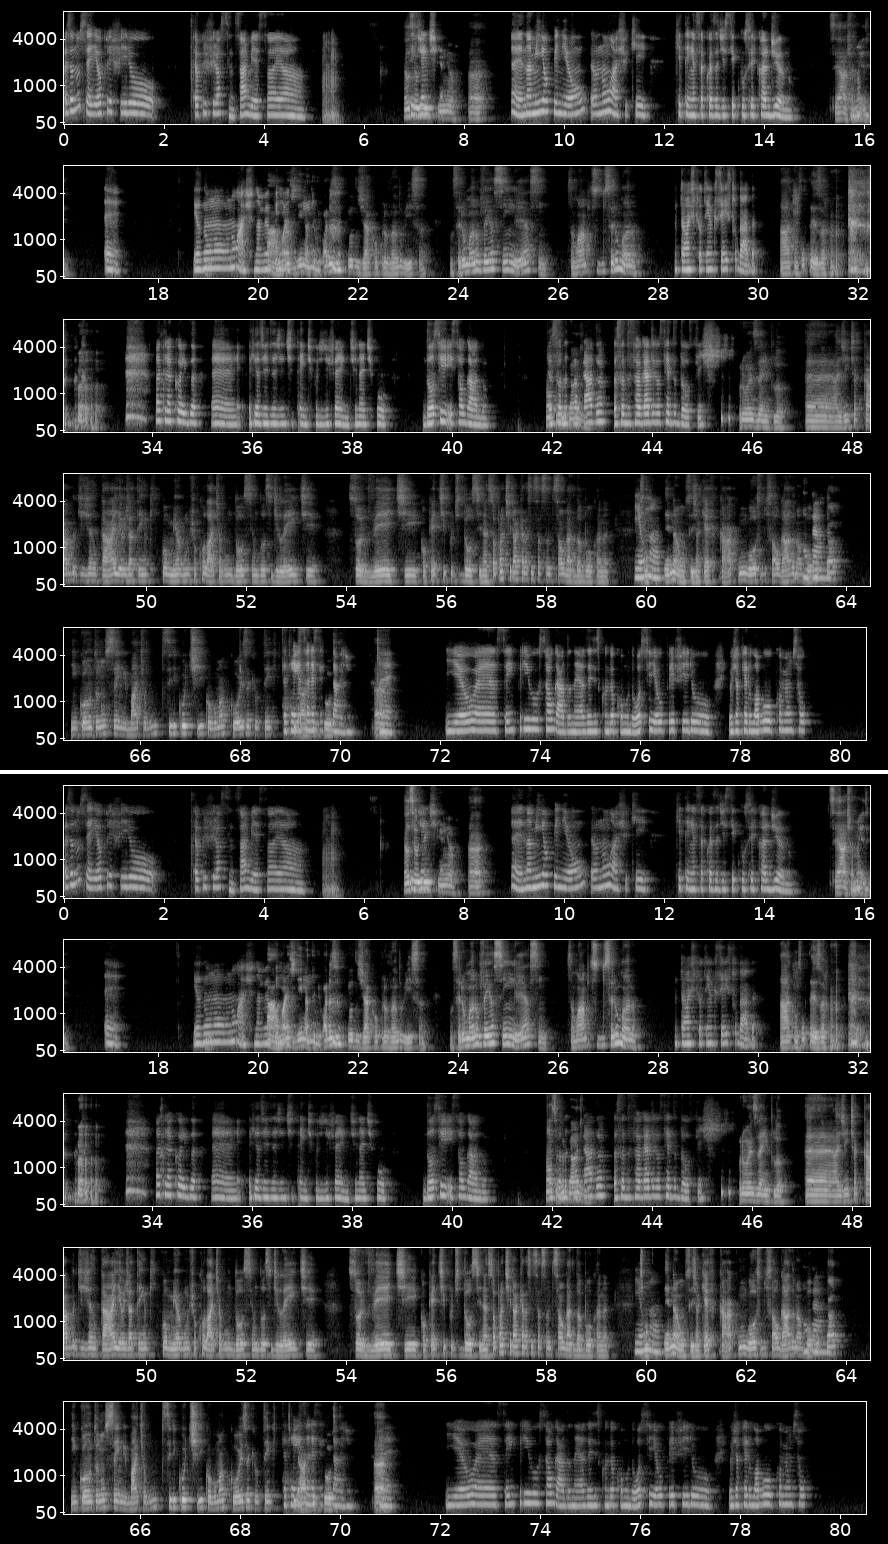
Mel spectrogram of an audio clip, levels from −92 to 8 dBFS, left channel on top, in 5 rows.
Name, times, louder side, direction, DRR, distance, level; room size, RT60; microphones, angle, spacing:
voice 1, 0.0-1.9 2.6-4.9 5.2-5.5 6.9-7.4 8.9-11.7 12.2-14.6 15.7-16.1 16.9-17.3 18.7-21.7 28.3-30.0 31.8-32.3 33.5-38.7 39.4-40.8 41.9-45.6 59.8-60.4 63.0-63.7 68.9-70.3 70.7-71.1 72.1-79.3, left 4 dB, 50° left, 0.7 m, -28 dB
voice 2, 6.8-8.4 15.3-16.2 18.9-19.1 20.2-23.3 23.8-25.8 26.2-27.6 30.4-32.1 32.5-32.9 34.2-34.3 41.9-42.7 45.7-46.6 47.1-53.4 54.1-59.3 59.9-63.8 64.6-68.7 69.1-69.9 70.7-71.0, right 2 dB, 50° right, 1.8 m, -28 dB
25.5 x 8.9 x 4.3 m
head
